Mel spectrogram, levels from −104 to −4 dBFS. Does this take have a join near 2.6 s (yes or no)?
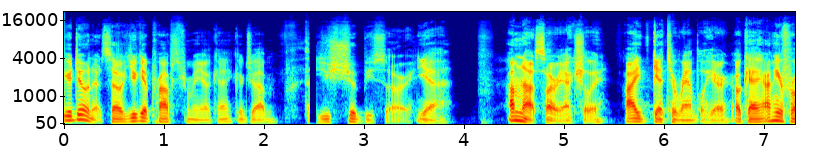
yes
